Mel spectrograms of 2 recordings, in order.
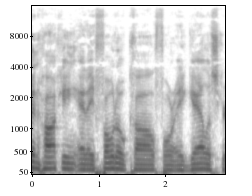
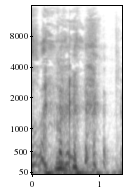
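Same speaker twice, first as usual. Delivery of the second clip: laughing; 9 semitones higher than usual. Real, not acted. Laughing at the clip.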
